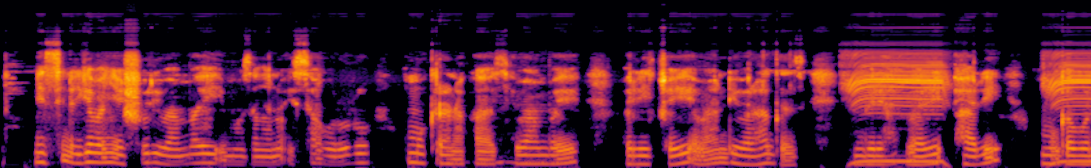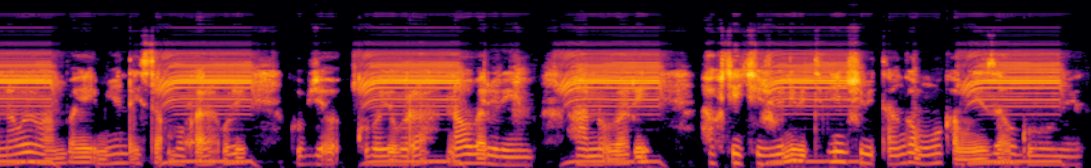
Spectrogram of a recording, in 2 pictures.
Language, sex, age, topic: Kinyarwanda, female, 18-24, education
